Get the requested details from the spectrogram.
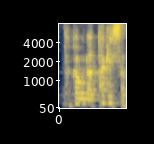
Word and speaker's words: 中村武: はい、今日のゲストは、水色クリップで最近富に有名になってきました中村武さんと読むんですか？ – そうですね、はい、はい、中村武さんに高松からオンラインで参加していただきます。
